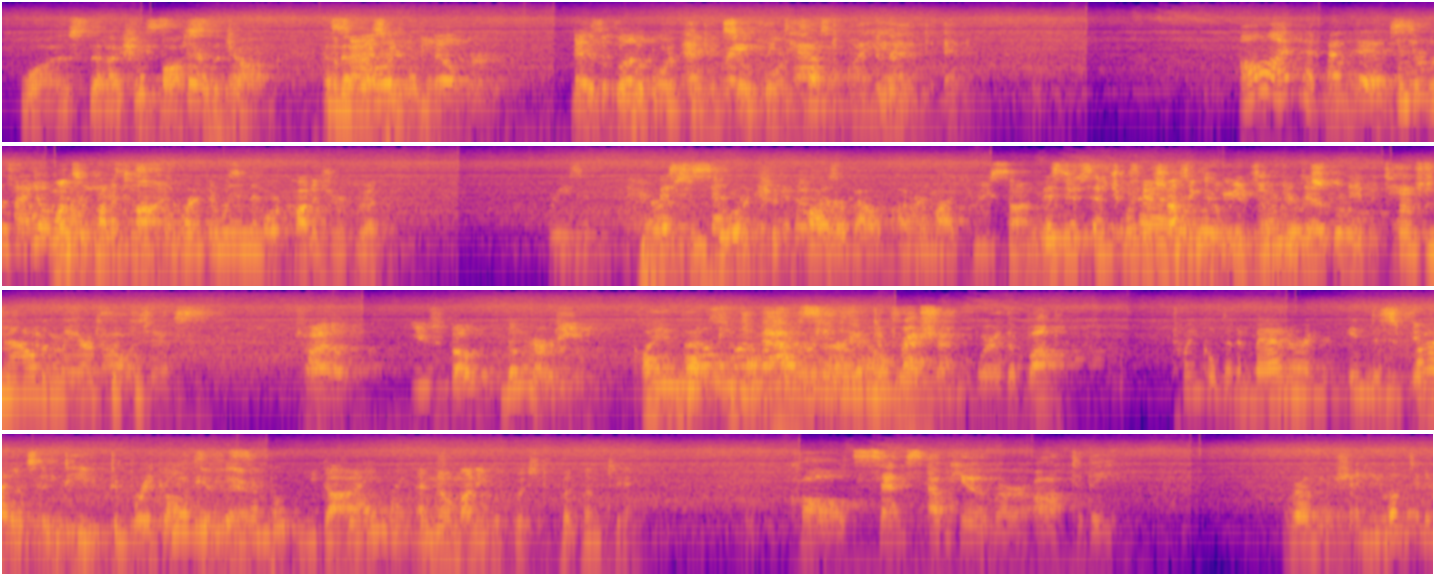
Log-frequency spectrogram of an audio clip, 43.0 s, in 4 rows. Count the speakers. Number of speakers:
10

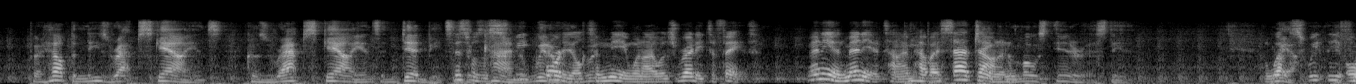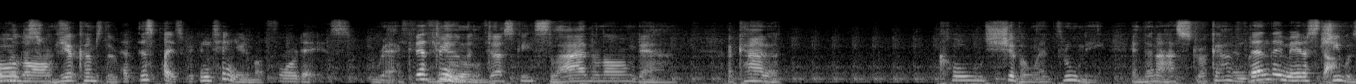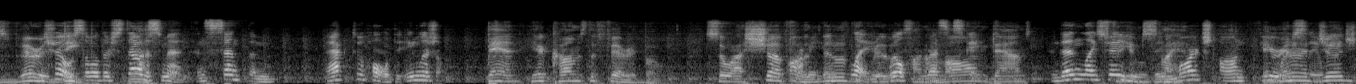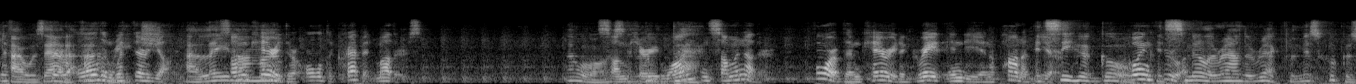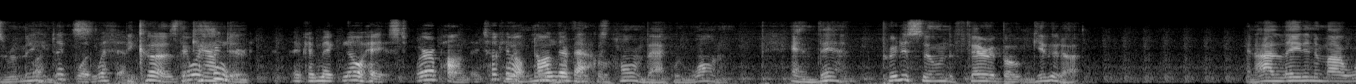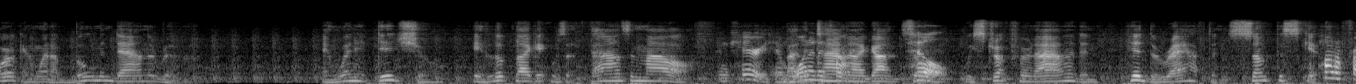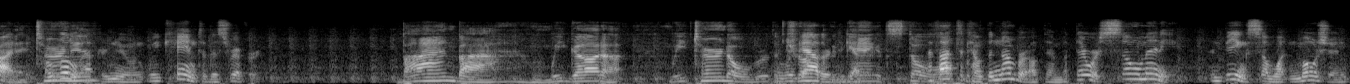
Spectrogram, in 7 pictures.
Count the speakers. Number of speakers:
2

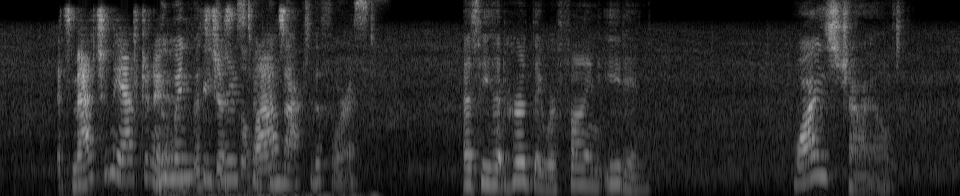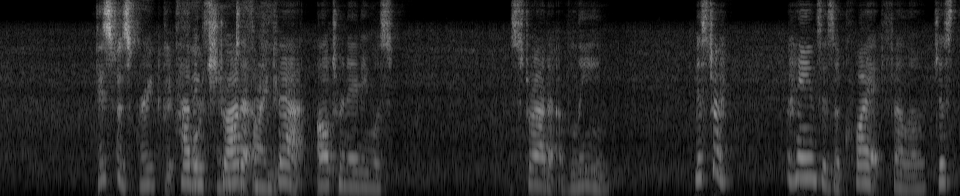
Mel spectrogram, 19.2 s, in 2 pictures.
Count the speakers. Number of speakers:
4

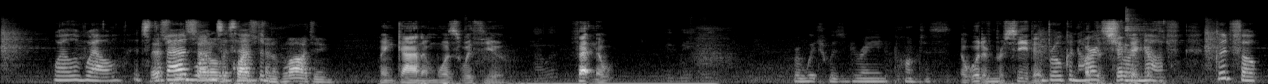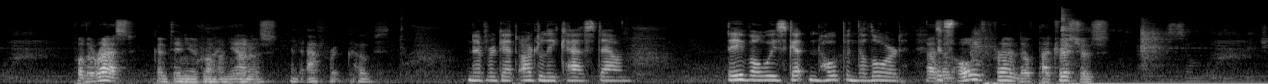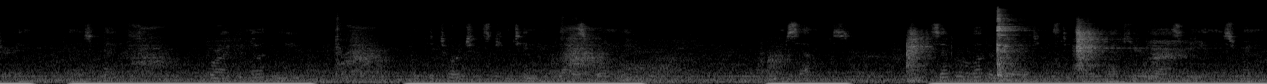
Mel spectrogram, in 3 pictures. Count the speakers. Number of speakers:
5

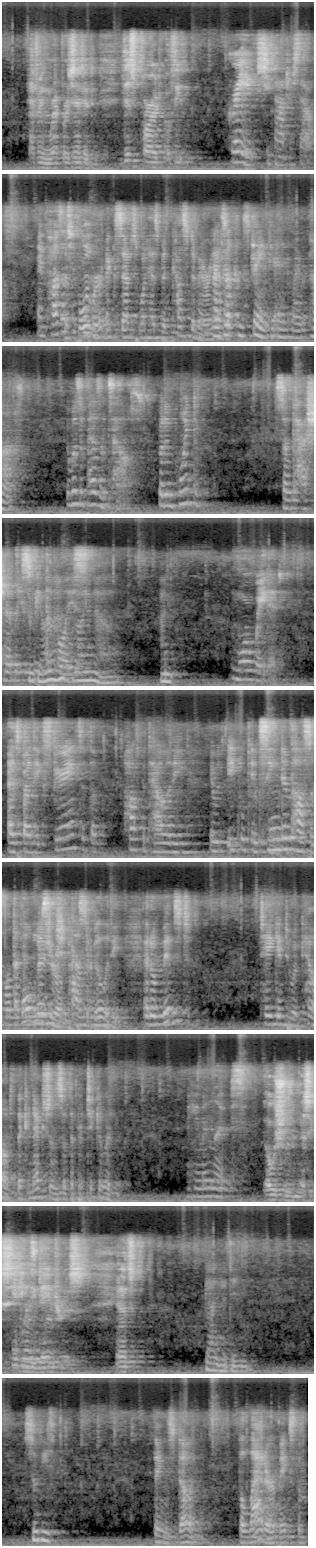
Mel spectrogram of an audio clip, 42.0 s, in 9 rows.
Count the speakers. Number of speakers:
7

